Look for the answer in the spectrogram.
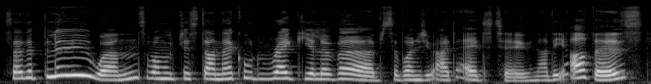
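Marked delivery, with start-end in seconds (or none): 0.0-1.4 louder, slow, emphatic opening; emphatic teacher. Real, not acted. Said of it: "teacher stressing key point".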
